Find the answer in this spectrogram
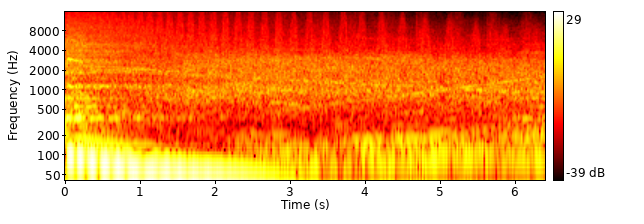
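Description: Big room EDM track going into a breakdown: the full beat stops, a deep bass note slides downward over the first couple of seconds, then low held synth tones continue under faint regular high ticks. A faint rising sweep builds through the second half.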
